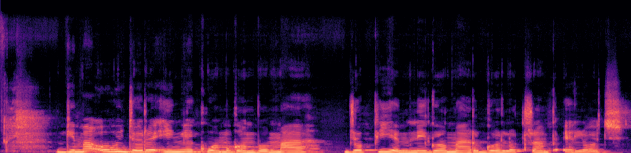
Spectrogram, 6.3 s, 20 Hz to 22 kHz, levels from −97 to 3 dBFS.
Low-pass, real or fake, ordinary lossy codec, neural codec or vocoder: 19.8 kHz; fake; none; vocoder, 44.1 kHz, 128 mel bands, Pupu-Vocoder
